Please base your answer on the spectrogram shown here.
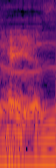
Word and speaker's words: Alcaeus: It's a Alcaeus. Latin name.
